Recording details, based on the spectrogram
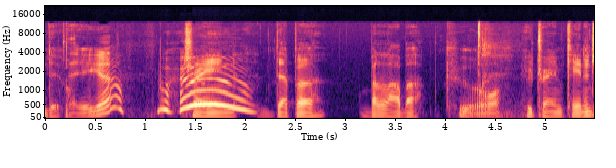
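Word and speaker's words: Billaba: Deepa balaba Baba which Baba is how I balaba is how it's pronounced therea balaba DEA DEA balaba so who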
